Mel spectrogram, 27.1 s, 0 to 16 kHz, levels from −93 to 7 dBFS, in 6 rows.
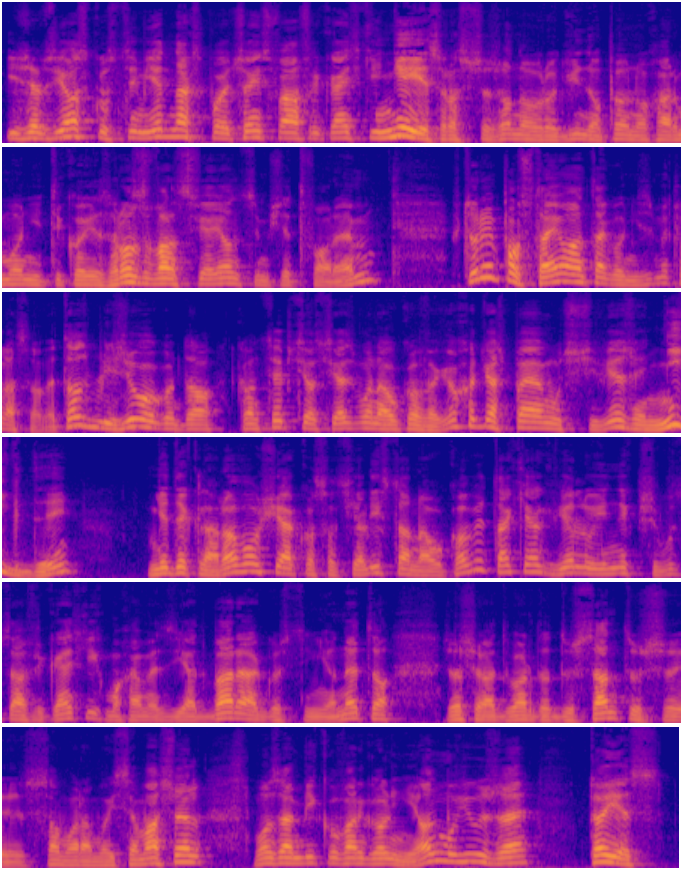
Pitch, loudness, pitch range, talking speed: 135 Hz, -27 LUFS, 110-155 Hz, 150 wpm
